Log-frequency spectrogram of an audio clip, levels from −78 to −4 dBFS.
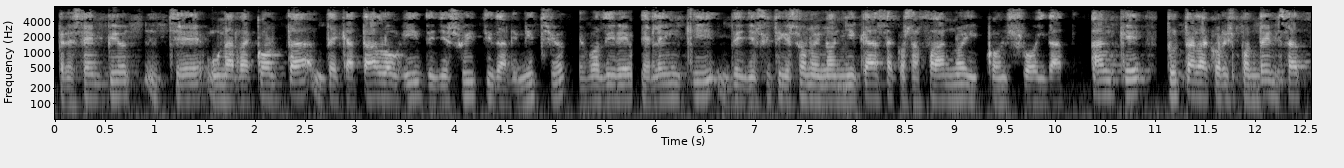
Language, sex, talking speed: Italian, male, 155 wpm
